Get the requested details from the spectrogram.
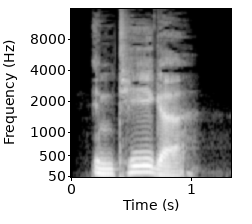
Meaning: with integrity, of integrity
- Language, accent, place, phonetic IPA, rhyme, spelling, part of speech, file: German, Germany, Berlin, [ɪnˈteːɡɐ], -eːɡɐ, integer, adjective, De-integer.ogg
